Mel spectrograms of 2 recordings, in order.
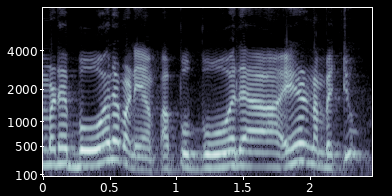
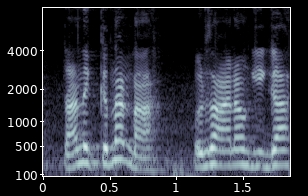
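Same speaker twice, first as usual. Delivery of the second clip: normal talking voice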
